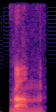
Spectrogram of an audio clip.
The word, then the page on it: rhomb: British English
